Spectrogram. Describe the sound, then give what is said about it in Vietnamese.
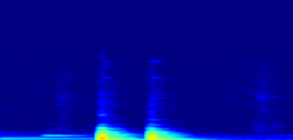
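Two firm knocks on a door, a short gap apart, land as dull, solid thuds against a quiet background with a faint steady hum. “Ai gõ cửa vậy?”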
